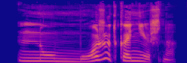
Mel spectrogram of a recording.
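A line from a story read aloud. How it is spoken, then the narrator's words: Drawled. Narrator (Russian): протянул первый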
